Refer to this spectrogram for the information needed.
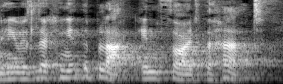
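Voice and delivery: usual speaking voice

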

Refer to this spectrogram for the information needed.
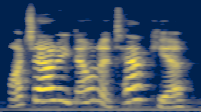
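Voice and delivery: a hint of worry in the warning; lightly voiced nervous boy; boy's warning. A narrator's reading. Rob warning Sistine.

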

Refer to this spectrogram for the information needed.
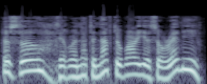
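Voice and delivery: a fretting high voice, worried and fussy; high fretful voice. Acted. Fretful character complaining about the snow to Poirot. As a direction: voice her rising fret.

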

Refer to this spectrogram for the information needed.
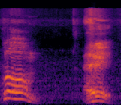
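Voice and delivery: usual speaking voice

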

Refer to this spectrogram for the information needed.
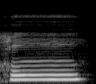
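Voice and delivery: "Hi." with a long sustained i; long vowel. Shown as a demonstration. Teacher shows the same for i, "Hi." held long. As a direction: stretch "Hi." on one even note. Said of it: "avec la voyelle longue".

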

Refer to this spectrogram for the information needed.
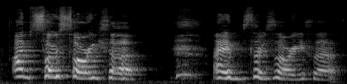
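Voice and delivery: loud, hammed-up grovelling apology to a customer; over-the-top apology. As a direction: beg forgiveness theatrically.

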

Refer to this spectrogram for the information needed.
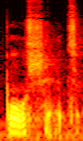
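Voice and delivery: hushed, very soft, teeth shut; whispered through clenched teeth. A narrator's reading. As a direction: spit it out under your breath. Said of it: "I whispered through clenched teeth".

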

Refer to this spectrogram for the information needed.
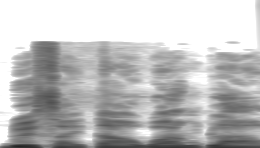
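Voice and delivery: ordinary delivery, nothing marked

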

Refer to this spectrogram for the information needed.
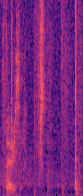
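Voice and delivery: slow hushed whisper. Real, not acted. Gamer hunting an enemy in infrared, slow whisper. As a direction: breathe it while stalking him.

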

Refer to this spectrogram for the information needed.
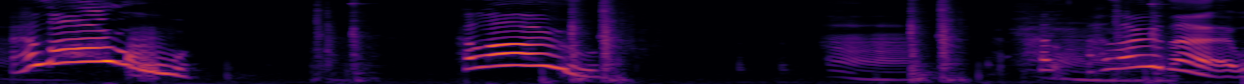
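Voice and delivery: high, loud friendly hail; calling out. Real, not acted. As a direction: shout hello to the new customers. Calling out to villagers.

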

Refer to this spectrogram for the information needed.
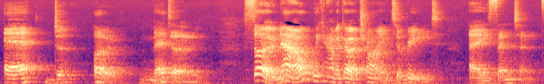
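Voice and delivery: ordinary talk, nothing marked

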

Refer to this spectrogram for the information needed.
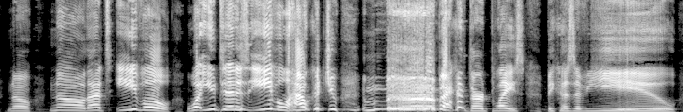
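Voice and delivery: high, loud outraged yelling. Real, not acted. Gamer raging at a racer who knocked him back, loud yelling. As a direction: rage at the rival. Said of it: "I'm not actually that mad".

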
